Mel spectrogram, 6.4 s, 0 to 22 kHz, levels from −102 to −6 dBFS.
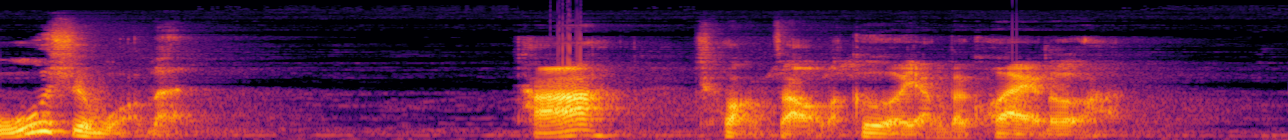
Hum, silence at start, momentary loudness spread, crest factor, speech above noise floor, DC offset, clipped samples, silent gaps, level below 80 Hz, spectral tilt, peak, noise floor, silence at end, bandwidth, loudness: none; 0 s; 17 LU; 20 dB; 38 dB; under 0.1%; under 0.1%; none; -58 dBFS; -4 dB/octave; 0 dBFS; -55 dBFS; 0.85 s; 13 kHz; -18 LUFS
